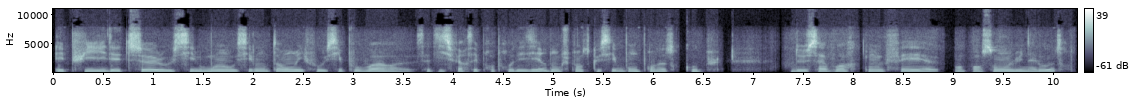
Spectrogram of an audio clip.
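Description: A woman in her twenties giving a personal testimonial in a calm, poised, measured way. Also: mid-range voice, muffled recording. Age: 20s.

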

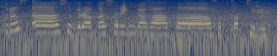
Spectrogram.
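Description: A young woman with an Indonesian accent interviews shoppers in a busy mall food court, her questions polite and full of hesitant fillers. Her voice sits high, captured on a handheld phone. Loud crowd chatter and noise surround her. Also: steady tone, quick pace. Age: young adult. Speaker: student reporter. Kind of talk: street interviews. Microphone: phone held up to speakers.

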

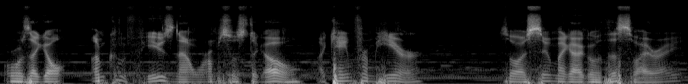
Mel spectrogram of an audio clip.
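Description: A man's voice: medium pitch, moderate pace, fairly bright tone, soft background music. A man giving casual gameplay commentary, muttering to himself as he thinks aloud. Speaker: gamer hosting a roleplay video series.

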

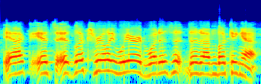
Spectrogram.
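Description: A man's voice: high voice, unhurried, narrow, tinny audio. An adult man answering questions and asking his own in a phone conversation, recorded indoors at home on a handheld camera. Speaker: person answering a suspicious phone call.

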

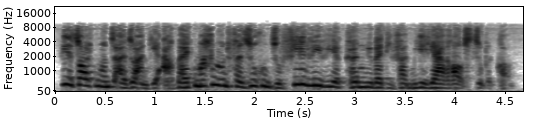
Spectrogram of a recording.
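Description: An older actress playing a shrewd, stubborn elderly lady sleuth in a crime radio play, brisk, dignified and self-assured. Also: on the high side, animated, breathy edge, lo-fi sound. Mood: determined.

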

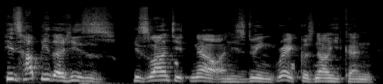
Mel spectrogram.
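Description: A man's voice: on the high side, normal speed, slightly rough. A man in his thirties from Africa, co-hosting a podcast over a video call on a headset, telling a story in a rambling, self-correcting way with frequent laughs. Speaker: podcast co-host. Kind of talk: casual conversational storytelling. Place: small room at home. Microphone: over-ear headset on a video call.

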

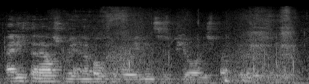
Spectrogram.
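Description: A man's voice: medium pitch, steady tone, fast talker. A man serving as councillor, making a formal prepared debate speech in a large council chamber. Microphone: recorded from the back of the room. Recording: distant, echoey, noisy council chamber recording.

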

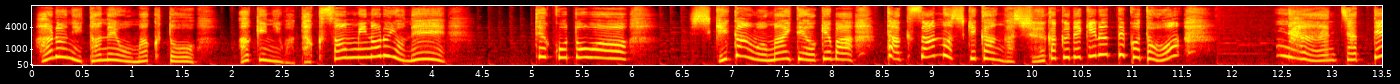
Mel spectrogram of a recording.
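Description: A woman voicing a cheerful, devoted robot girl in an anime game, childlike and playful, with a cutesy, expressive manner. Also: extremely high pitch, a little slow, no room sound, faint music behind, exaggerated voice. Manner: cutesy, refers to herself in third person, expressive. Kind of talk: Japanese anime game character voice lines.

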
